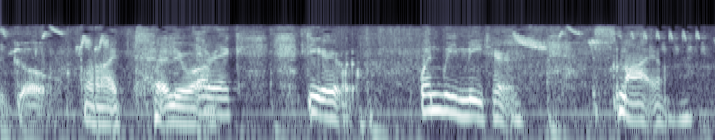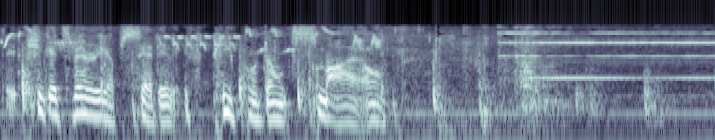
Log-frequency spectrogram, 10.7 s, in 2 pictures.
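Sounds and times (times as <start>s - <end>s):
speech: 0.0s - 8.4s
electric doorbell buzzing: 9.1s - 10.7s.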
